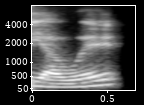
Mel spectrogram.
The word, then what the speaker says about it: Yahwéh: con e Entonces ya la v se pronuncia como u entonces yahu y la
